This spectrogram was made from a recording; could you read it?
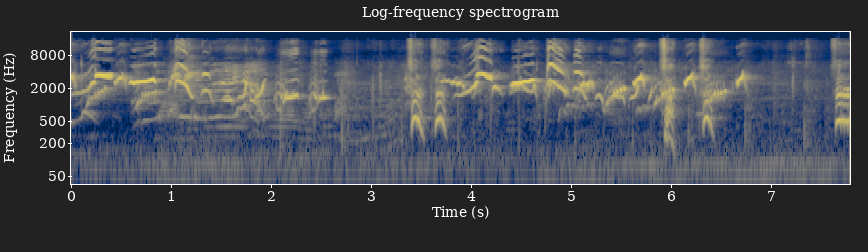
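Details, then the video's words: White-rumped shama singing a dense, varied song of quick whistled and chattering phrases, rising and falling notes that tumble rapidly one after another with hardly a pause, over a low steady hum. "MASTERAN BURUNG MURAI"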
